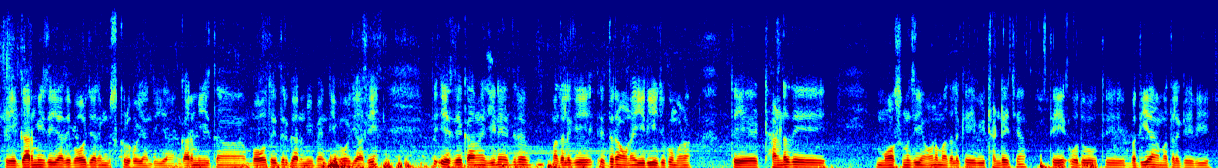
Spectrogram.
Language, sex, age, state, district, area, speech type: Punjabi, male, 30-45, Punjab, Bathinda, rural, spontaneous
